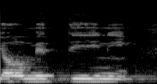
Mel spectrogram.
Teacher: آپ نے میم کو ڈائریکٹ جو ہے نا اس دال کے ساتھ ملانا ہے، الف کو بھی نہیں پڑھنا ہے، لام کو بھی نہیں پڑھنا ہے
